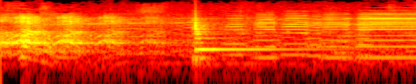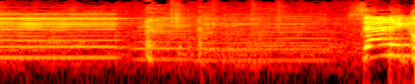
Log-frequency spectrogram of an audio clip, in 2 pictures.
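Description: Stage accompaniment on a reedy keyboard instrument with a harmonium- or accordion-like tone. A sharp knock about a second and a half in opens a held chord; about four seconds in it moves to a lower, quieter chord that fades out before the end.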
